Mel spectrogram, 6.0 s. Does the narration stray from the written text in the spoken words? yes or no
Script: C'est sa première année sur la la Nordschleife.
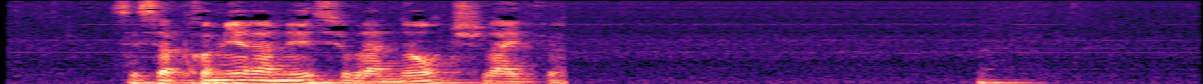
yes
